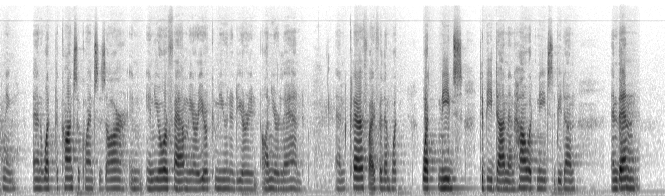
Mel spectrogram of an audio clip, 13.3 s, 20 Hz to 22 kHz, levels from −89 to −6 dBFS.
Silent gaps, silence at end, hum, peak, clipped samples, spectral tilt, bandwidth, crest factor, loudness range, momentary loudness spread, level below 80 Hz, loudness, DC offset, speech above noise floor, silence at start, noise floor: none; 0.5 s; none; -2 dBFS; under 0.1%; -4.5 dB/octave; 19.5 kHz; 22 dB; 4 LU; 17 LU; -64 dBFS; -24 LUFS; under 0.1%; 30 dB; 0 s; -53 dBFS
